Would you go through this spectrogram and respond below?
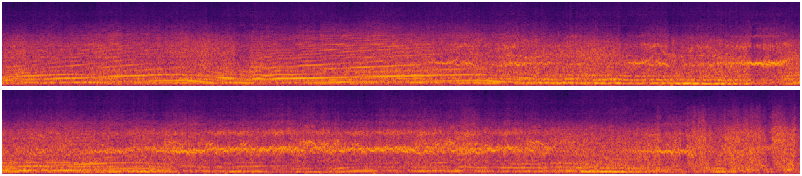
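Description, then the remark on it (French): A car drives fast on a wet, slippery road after rain, its tires squealing and skidding in long wavering sweeps over a steady engine roar. Loud throughout, with no voices. “Deux heures plus tard, il a pris sa voiture. La route est glissante, il a plu.”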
